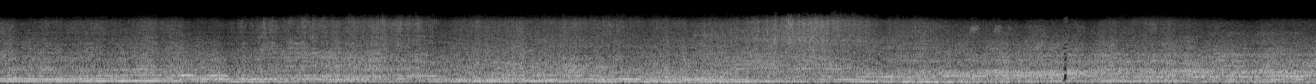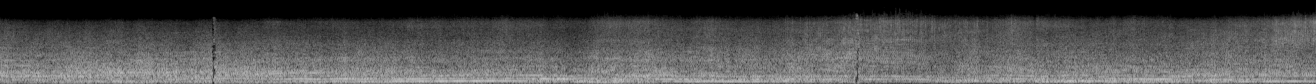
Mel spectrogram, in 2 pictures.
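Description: At 10.59 to 10.68 s, 15.24 to 15.32 s and 21.67 to 21.75 s come brief bursts of damaged data in a compressed stream, each about 80 ms. Corrupted bytes make the decoder misread those frames and lose sync until it locks onto the next valid frame header, producing a short chirp, squawk, click or short hole.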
